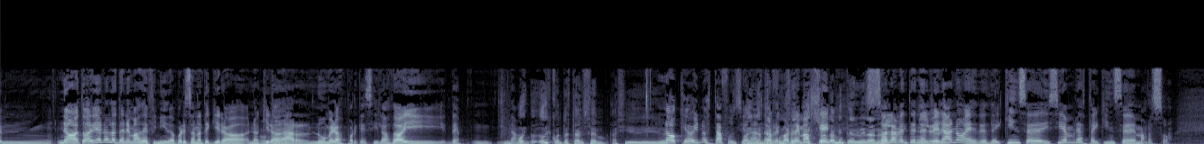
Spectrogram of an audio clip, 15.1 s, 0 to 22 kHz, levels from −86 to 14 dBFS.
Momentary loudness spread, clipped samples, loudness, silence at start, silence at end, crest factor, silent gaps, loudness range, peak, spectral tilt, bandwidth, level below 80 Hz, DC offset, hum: 11 LU; under 0.1%; -19 LUFS; 0 s; 0.45 s; 18 dB; none; 4 LU; -2 dBFS; -4.5 dB/octave; 11.5 kHz; -40 dBFS; under 0.1%; none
